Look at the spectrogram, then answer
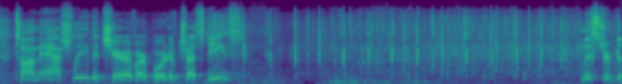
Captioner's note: clapping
